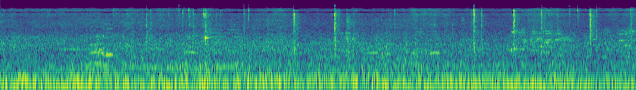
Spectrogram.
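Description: Steady low rumble of a fire engine running at the fire scene, with scattered sharp pops and crackles from the burning building.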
